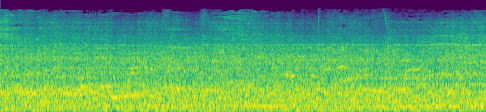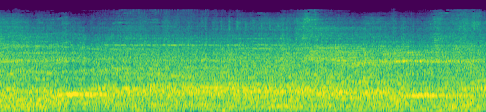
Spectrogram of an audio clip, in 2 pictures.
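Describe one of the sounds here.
Gunfire and game effects play from a loudspeaker.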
